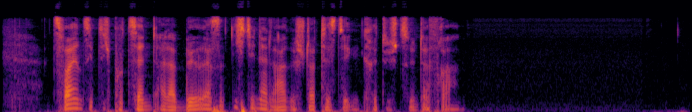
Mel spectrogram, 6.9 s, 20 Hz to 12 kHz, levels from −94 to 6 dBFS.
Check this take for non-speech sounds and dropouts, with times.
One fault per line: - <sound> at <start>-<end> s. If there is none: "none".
none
